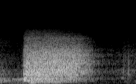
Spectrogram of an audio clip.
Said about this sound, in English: the bullet hit a tree 10 feet away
